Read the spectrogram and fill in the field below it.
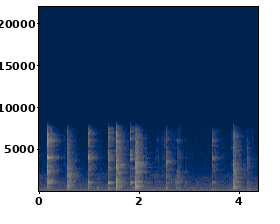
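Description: A metal utensil clanks and scrapes against a bowl while mixing strawberry salsa with hot sauce, about a dozen bright irregular knocks up close with no talking.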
